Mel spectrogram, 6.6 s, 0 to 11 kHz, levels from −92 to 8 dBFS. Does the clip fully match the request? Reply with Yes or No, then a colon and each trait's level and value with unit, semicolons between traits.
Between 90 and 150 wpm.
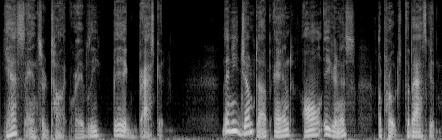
Yes: average, 145 wpm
